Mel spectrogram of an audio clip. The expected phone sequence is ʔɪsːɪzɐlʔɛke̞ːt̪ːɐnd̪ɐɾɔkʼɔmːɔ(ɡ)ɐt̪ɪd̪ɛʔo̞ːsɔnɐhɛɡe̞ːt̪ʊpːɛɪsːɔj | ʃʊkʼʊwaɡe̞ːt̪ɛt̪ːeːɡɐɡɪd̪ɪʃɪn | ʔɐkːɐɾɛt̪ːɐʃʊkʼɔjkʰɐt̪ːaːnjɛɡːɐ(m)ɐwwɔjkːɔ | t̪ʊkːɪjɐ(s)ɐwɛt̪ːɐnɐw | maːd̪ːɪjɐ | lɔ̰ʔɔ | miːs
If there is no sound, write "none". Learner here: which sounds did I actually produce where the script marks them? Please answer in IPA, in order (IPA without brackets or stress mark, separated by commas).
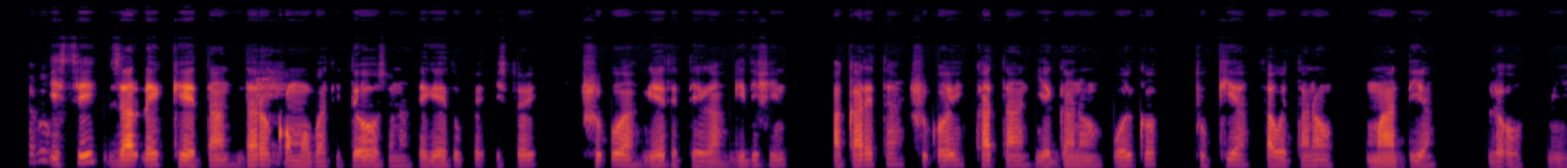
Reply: b, n, s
